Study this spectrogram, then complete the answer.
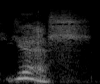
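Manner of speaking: put-on quiet high kid's yes; hushed little-boy yes; childlike yes. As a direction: answer like a proud seven-year-old. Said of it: "I'm like".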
